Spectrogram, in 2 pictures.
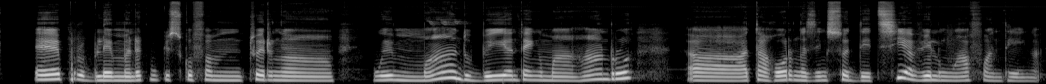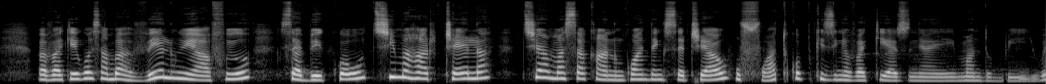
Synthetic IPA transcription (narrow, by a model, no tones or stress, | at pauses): eproblɛmaɳɖ͡ʐekimukisi̥kofamint̪weɾaŋə | wemand̪ubeant̪eŋəmaɦaɳɖ͡ʐu | at̪aɦoɾaŋəzeɲisod̪et͡siaveluŋafuant̪eŋə | favakekusambaveluɲiafiwsabekwaut͡simaɦaɾiʈ͡ʂelə | t͡siamasakanaŋkuant̪eŋəsaʈ͡ʂiauhufuat̪u̥kapu̥kiziɲavakeazinamand̪ubeḭwe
